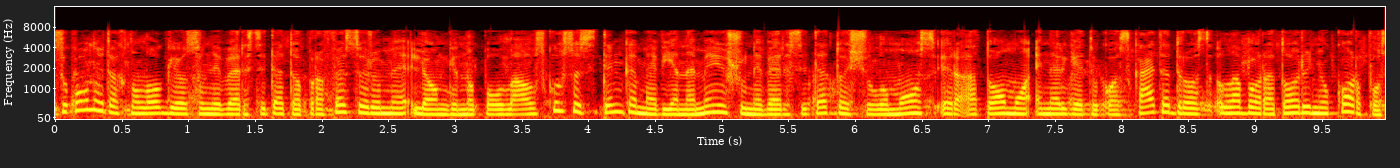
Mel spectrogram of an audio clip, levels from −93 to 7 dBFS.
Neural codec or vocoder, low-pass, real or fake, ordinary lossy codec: codec, 16 kHz, 8 kbps, FunCodec, trained on LibriTTS, 25 frames a second; 7.2 kHz; fake; AAC, 48 kbps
